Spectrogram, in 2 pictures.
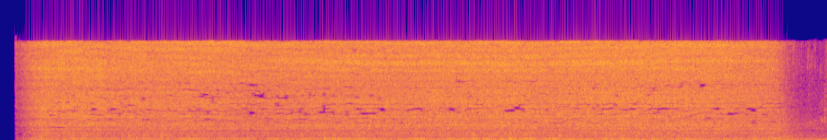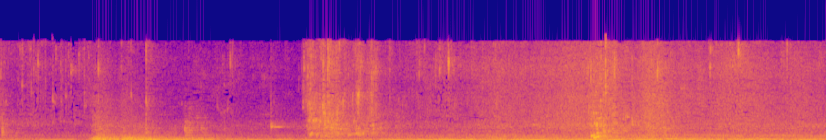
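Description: Bathroom washbasin tap running strongly for about four seconds, then shut off suddenly, into a sink that is clogged with hair and draining slowly. A few faint clicks follow in the quieter stretch.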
